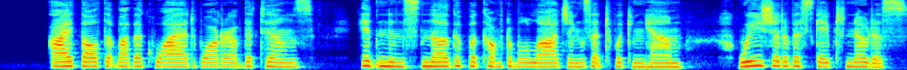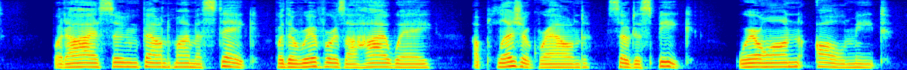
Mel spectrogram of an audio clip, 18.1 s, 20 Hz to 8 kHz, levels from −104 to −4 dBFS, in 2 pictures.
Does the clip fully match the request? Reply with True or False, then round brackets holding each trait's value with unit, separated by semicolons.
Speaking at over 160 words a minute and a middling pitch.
False (145 wpm; 170 Hz)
